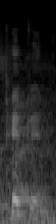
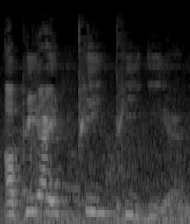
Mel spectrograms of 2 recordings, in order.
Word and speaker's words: Pippen: It's spelled P-I-P-E-N. Pippen. P-I-P-P-E-N. Pippen. Pippen. Okay, it's Pippen.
